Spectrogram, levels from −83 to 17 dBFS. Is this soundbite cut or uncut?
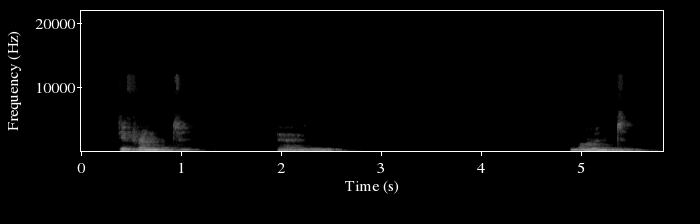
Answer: uncut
